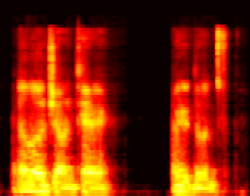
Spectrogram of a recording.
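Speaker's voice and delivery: tired, weary voice. Greeting a viewer while playing a game with commentary, tired voice. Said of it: "if I sound tired, that's because I am".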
